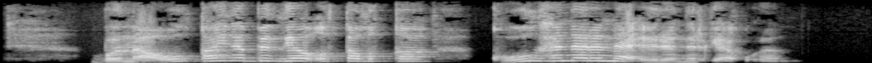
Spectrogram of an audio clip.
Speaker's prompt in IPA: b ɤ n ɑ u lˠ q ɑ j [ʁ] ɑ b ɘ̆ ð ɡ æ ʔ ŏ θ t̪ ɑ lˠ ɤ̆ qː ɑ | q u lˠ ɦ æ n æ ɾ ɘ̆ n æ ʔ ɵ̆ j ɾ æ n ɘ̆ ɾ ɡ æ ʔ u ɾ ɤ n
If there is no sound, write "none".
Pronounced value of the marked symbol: ð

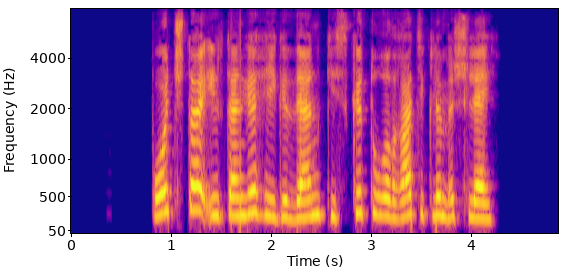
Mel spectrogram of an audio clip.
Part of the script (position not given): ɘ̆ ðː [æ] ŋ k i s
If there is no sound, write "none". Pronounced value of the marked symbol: æ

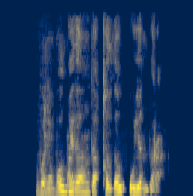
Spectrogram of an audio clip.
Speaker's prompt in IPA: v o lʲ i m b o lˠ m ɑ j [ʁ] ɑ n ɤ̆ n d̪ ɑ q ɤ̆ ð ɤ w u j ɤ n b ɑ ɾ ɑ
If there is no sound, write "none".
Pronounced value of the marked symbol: ð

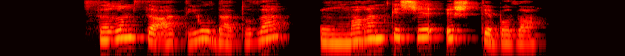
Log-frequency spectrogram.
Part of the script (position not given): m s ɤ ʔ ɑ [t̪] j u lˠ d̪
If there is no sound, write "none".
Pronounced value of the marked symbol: t̪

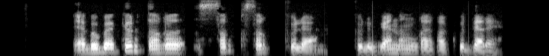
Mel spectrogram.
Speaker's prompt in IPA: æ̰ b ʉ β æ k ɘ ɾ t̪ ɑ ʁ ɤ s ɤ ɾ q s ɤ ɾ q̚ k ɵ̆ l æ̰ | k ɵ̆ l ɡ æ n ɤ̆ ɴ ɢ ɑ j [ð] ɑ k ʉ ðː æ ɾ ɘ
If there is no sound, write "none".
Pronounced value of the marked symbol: ʁ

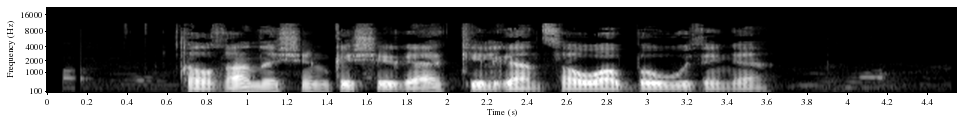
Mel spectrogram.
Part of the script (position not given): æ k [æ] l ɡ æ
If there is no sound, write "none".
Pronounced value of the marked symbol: i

